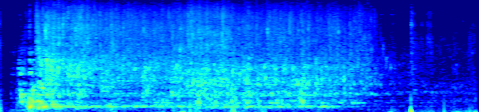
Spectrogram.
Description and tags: A toilet flush is activated and the water splashes.
splashing, toilet-flush, water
